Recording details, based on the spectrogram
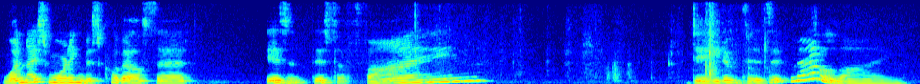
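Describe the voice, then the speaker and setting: Slow-paced woman reading to young children. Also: medium pitch, big pitch swings, dark tone, slight background noise. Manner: simple, explanatory talk for young children. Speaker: kindergarten teacher reading story time. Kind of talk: picture-book read-aloud with casual asides to children.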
